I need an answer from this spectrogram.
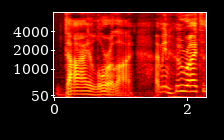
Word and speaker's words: Die Lorelei: on several occasions, I immediately recognized the proper pronunciation of that song is actually "Die Lorelei" which stands for "the Lorelei" which, the Lorelei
